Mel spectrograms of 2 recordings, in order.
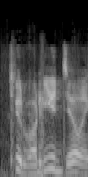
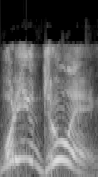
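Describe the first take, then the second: First: It is said in a casual, calm way. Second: It is yelled in an angry, heated way.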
